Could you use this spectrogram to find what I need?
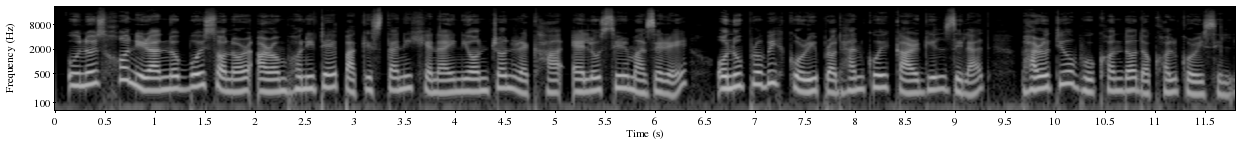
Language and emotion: Assamese, neutral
